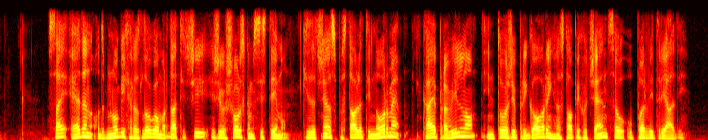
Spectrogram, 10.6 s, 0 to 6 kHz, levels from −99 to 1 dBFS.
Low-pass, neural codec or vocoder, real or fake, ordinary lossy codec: 5.4 kHz; none; real; none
